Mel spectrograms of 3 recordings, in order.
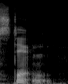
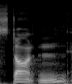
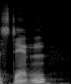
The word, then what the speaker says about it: Staunton: From Harrisonburg, we'll get on Interstate 81 and head to the city of Staunton. Commonly mispronounced Staunton, and if you do pronounce it that way, they will immediately know that you're an outsider.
